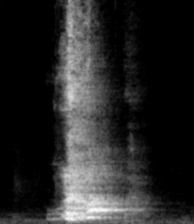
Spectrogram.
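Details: A single short sneeze, a quick inward catch then a sharp airy burst, in a quiet room.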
